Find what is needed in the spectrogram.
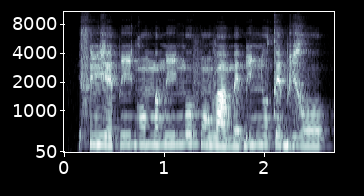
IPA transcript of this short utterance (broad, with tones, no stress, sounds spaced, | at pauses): s ĩ˧ ɣ e˨ p iː˦ ɡ ɔ̃˦ m ə˧ m iː˧ ŋ o˦ f ɔ̃˧ v aː˨ m e˧ ɓ i˦ ɲ o˦ t e˦ b i˧ ɣ o˧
